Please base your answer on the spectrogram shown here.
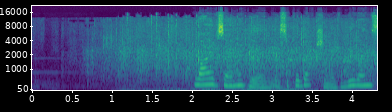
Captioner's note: applause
